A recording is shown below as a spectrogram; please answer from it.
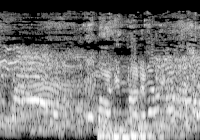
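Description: Crowd of people talking over one another, many voices at once. About a second in, a loud, steady low drone joins them.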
